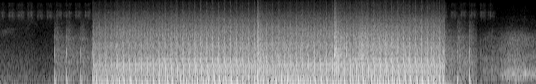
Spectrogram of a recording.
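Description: A mounted machine gun in The Division fires a long sustained burst of rapid, loud, close shots after a few single opening rounds, ending abruptly and followed by a couple of trailing shots.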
